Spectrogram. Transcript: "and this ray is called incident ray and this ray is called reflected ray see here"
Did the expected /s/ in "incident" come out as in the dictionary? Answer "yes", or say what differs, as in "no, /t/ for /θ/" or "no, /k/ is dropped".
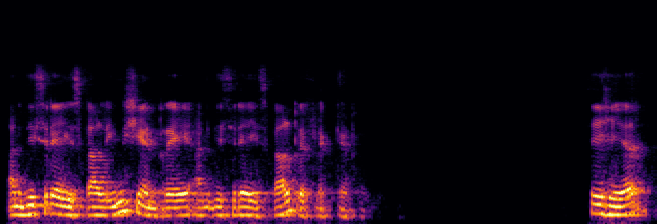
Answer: no, /ʃ/ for /s/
